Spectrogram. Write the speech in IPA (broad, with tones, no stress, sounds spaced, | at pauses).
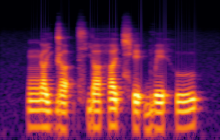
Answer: ŋ a˧ j ɡ a˨ ʔ t͡sʰ j a˧ h a˥˧ t͡ɕʰ e˨ ʔ b w e˨˩ h u˨˦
